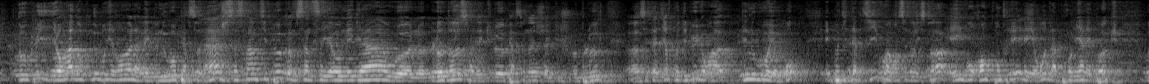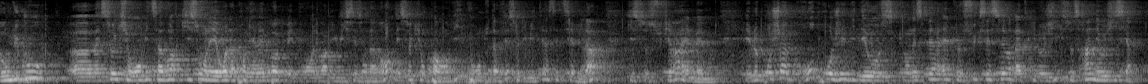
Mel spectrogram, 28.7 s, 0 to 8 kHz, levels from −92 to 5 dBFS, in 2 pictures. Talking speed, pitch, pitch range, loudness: 260 wpm, 160 Hz, 140-180 Hz, -31 LUFS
